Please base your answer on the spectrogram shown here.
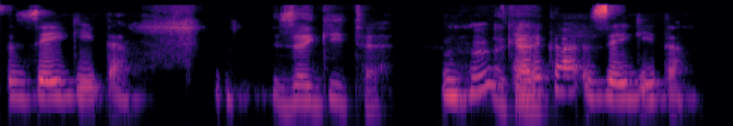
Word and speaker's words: Zeigyte: I mean, I was pretty sure you're going to pronounce it this way. Yeah, it's Zeigyte. Zeigyte.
